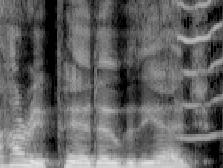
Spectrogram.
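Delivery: ordinary delivery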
